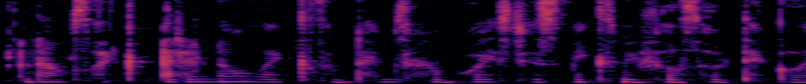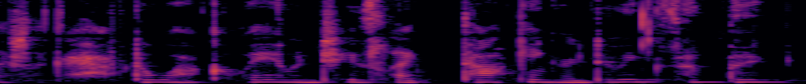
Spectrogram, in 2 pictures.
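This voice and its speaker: A woman speaking in a breathy whisper, chatting casually and gently as she answers questions in an ASMR style. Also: medium pitch, flat delivery, a little fast, very noisy. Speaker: ASMR video creator answering viewer questions.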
